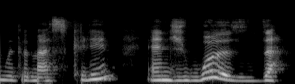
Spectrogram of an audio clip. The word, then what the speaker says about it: joueuse: By the way, the feminine will be une joueuse. Un joueur. The R is ending the pronunciation with the masculine, and joueuse, z. You're going to have the Z sound at the end of it for the feminine.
